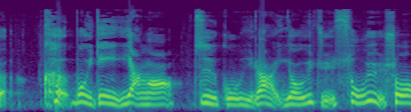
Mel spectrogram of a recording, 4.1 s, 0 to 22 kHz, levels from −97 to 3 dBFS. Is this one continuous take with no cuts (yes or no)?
no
